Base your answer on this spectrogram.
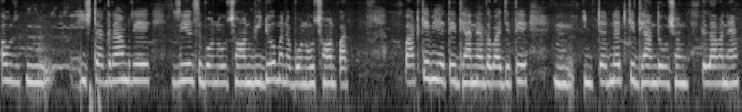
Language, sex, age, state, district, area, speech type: Odia, female, 18-30, Odisha, Bargarh, rural, spontaneous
